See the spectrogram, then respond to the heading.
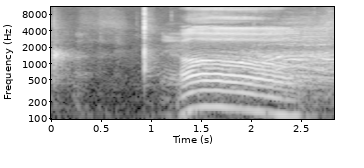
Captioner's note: light switch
